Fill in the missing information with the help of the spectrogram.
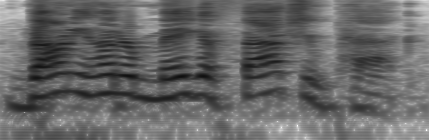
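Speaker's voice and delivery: high, loud all-caps announcement; all-caps yelling. Acted. Reading an all-caps pack name to listeners, mock yelling. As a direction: read it out as if yelled in capitals. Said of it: "They're yelling at us".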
